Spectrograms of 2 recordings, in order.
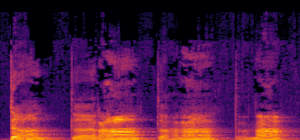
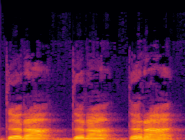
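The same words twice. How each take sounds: First: Strong first beat on "Dun", weaker "dun" after; reversed heartbeat. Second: "da-dun" stressed on the second syllable; weak "da", strong "dun", repeated; iambic heartbeat. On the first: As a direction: hit the opening "Dun", trochaic strong-weak pulse. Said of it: "it's the reverse of the human heart". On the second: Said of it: "So instead of". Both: Shown as a demonstration.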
